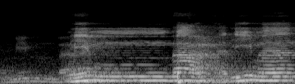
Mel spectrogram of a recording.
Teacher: Kalau di iqlab ini ee nun itu dibaca mim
